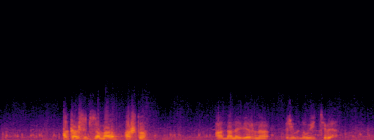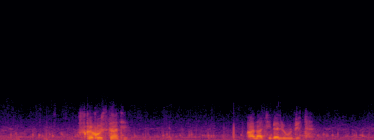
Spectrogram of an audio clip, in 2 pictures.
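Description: A younger man answers in short phrases.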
